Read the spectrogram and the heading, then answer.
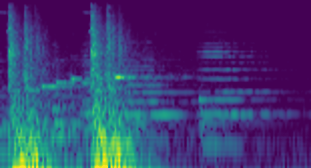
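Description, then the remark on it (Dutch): A house door slams shut loudly as Beethoven storms out: two heavy, booming thuds in quick succession, followed by a lingering resonant ring that fades as a soft sustained tone comes in. No one speaks. “Wanneer die driftkop voor de zoveelste keer het huis uitstormt en daarbij de deur luid achter zich dichtslaat.”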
